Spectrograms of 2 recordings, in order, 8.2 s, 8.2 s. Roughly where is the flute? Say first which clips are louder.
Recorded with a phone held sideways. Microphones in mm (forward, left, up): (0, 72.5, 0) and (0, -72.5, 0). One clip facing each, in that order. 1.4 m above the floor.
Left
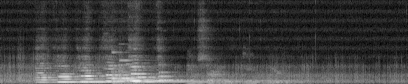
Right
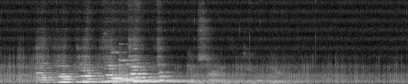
Left 2 dB; left.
